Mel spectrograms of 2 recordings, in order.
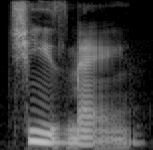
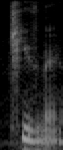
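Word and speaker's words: chisme: And Miss Ashley, yes, you pronounced it correctly. Haha. Cheese-may. Cheese-may. So that's how I say it.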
